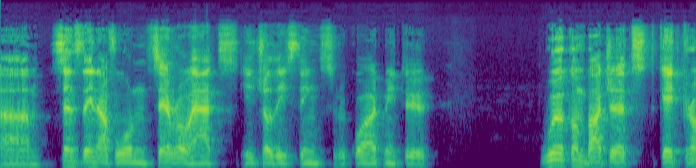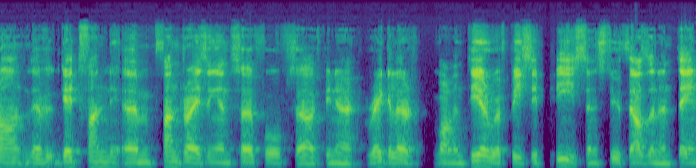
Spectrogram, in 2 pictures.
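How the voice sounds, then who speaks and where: With a South African accent, a man with fairly low pitch and a bright, sharp tone speaks at a fairly slow pace with fairly even intonation, in a very clean recording with a silent background. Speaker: conservation scientist, treasurer candidate. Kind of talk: self-introduction.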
